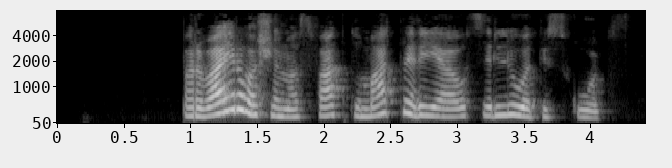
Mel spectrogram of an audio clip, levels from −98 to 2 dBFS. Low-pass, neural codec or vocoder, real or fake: 7.2 kHz; codec, 24 kHz, 0.9 kbps, WavTokenizer, medium speech release version 1; fake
